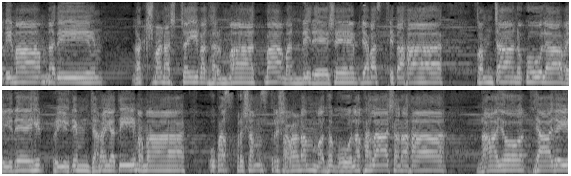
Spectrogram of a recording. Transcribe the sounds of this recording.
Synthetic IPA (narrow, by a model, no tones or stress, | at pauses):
d̪imaːmnɐd̪i | lɐkʂmɐɳɐʃt͡ʃɐjʋɐd̪ʱɐɾmaːt̪maːmɐnʋid̪eːʂeːʋjɐʋɐst̪ʰit̪ɐɦɐ̆ | sɐmt͡ʃaːnukuːlaːʋɐjd̪eːɦipɾiːt̪imd͡ʒɐnɐjɐt̪iːmɐmɐ | upɐspɾɪʂɐmst̪ɾɪʂɐʋɐɳɐmːɐd̪ʱumuːlɐpʰɐlaːʂɐnɐɦɐ | naːjoːd̪ʱjaːjɐ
